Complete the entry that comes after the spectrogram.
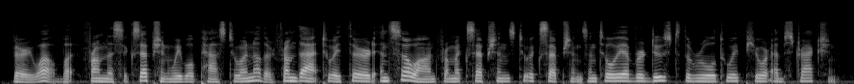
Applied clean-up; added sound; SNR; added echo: none; none; none; none.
